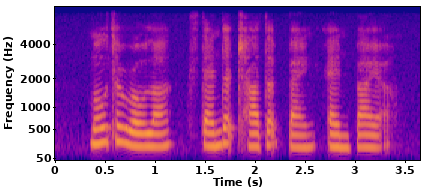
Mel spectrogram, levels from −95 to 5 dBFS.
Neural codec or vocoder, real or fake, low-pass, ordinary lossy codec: none; real; 7.2 kHz; none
